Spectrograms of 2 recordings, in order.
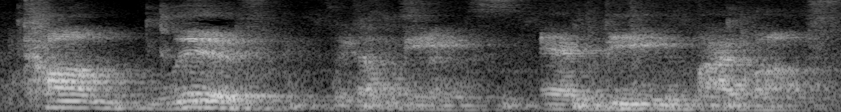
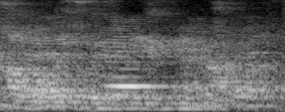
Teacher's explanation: So both come and live are stressed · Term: spondee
